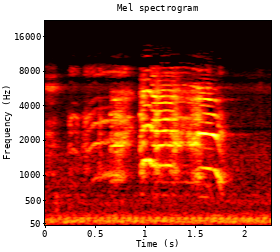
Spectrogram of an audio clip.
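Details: Mixed flock of egg-laying hens in a coop: a loud, harsh, harmonic squawking call in two bursts lasting about a second and a half, ending in a falling tone, over a low background hum.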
